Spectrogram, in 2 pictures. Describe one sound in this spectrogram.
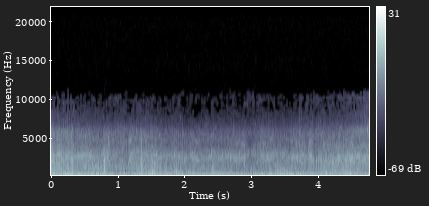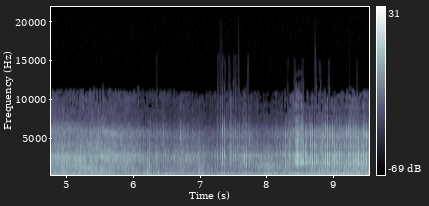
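A motorcycle engine roars close by as it rides.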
